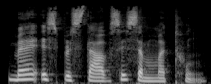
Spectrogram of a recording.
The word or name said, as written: सम्मत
